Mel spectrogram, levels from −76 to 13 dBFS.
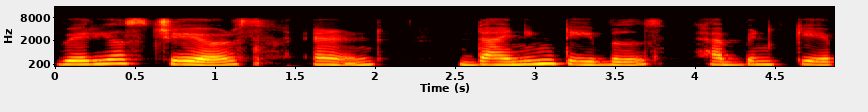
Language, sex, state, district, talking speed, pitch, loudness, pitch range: English, female, Odisha, Malkangiri, 100 wpm, 205 Hz, -18 LUFS, 190-225 Hz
